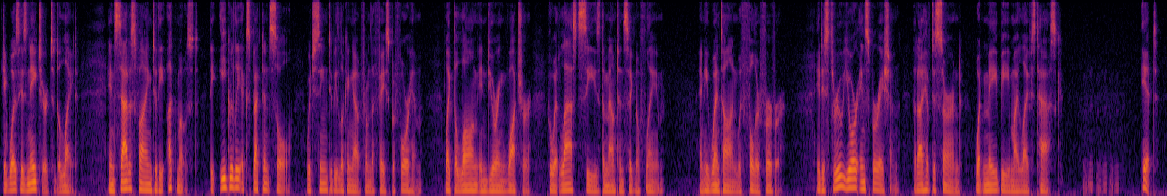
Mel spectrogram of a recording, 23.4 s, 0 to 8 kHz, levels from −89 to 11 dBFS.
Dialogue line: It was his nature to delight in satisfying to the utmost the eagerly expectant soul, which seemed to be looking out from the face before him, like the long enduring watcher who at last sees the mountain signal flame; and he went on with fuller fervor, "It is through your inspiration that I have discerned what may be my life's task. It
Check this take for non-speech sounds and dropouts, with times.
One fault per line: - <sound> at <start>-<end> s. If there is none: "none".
- laugh at 21.6-22.4 s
